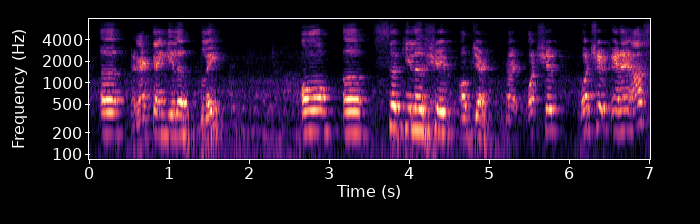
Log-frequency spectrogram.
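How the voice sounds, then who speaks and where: A man with a high voice speaks over noticeable background noise, with audible echo from the room. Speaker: university lecturer. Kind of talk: lecture.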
